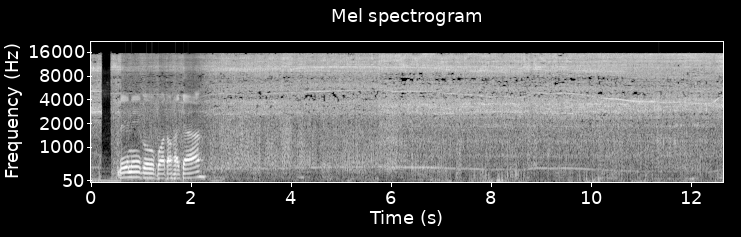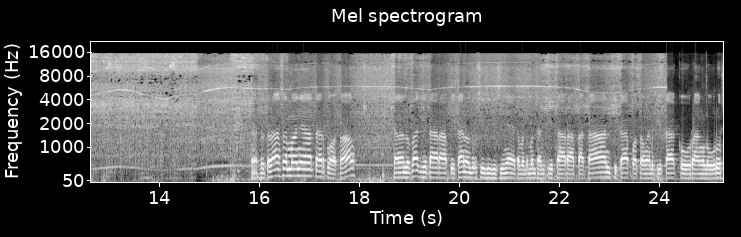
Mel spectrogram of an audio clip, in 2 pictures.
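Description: An angle grinder whines steadily as it cuts through metal.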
